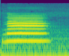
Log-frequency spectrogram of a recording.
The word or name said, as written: na1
